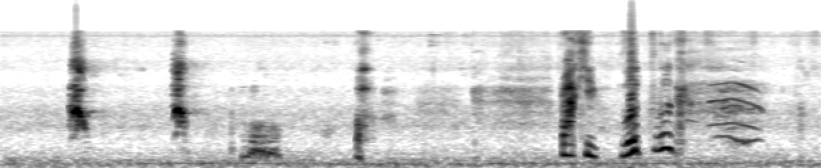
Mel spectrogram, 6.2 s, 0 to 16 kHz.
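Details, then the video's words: An 8-week-old Boston Terrier puppy confronting bigger neighborhood dogs: short sharp barks at irregular intervals, then a quick cluster of yips near the end and a falling whine, with human speech mixed in and low background rumble. "BT Pup with Napolean Complex"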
